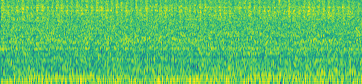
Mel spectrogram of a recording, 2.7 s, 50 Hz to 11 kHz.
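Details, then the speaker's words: Saturn L200 after fuel pump and fuel filter replacement, heard from under the car. Steady, even idle with no misses or knocks. Normal idle. "There's the old fuel filter. You can hear it's running."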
